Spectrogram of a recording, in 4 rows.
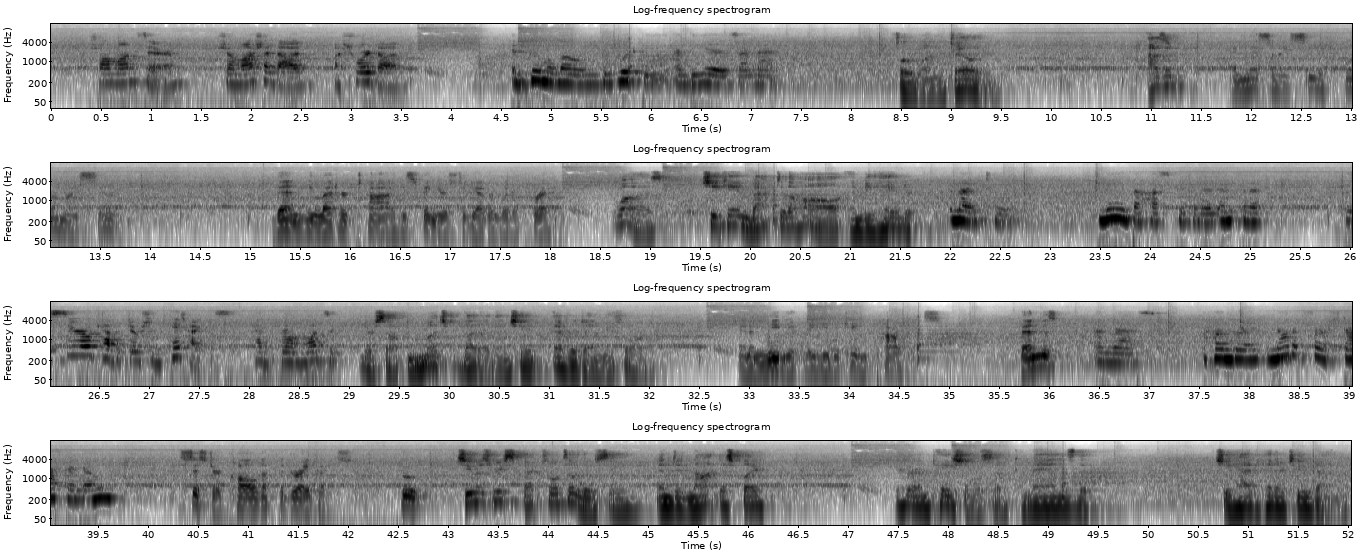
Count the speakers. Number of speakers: four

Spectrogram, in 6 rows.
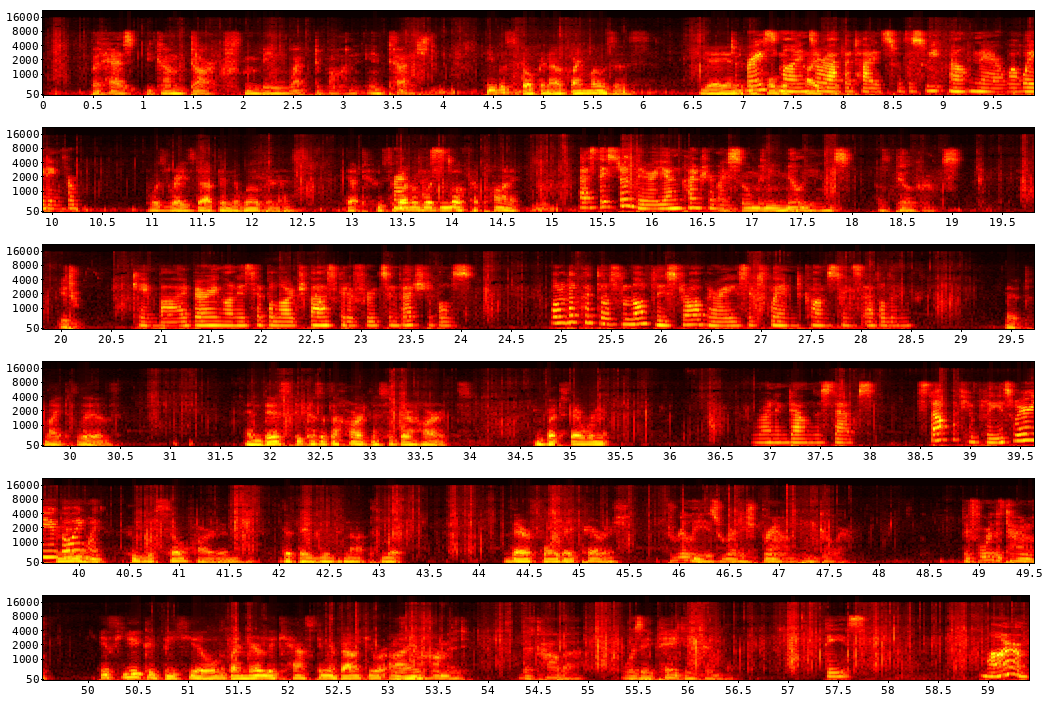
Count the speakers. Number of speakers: three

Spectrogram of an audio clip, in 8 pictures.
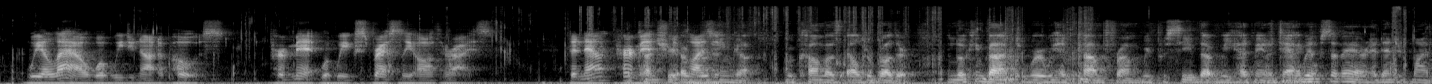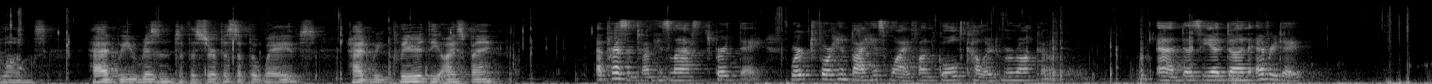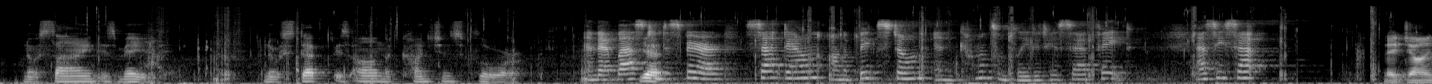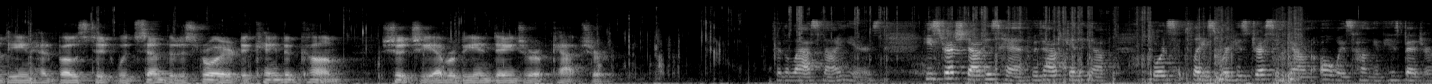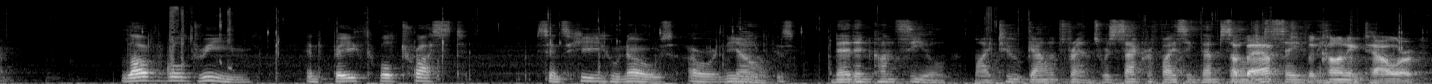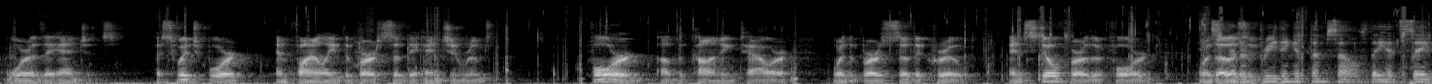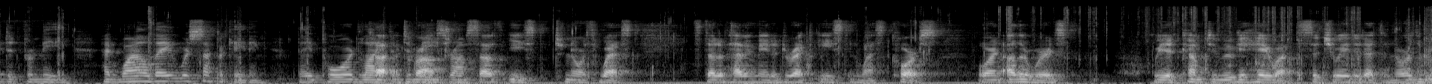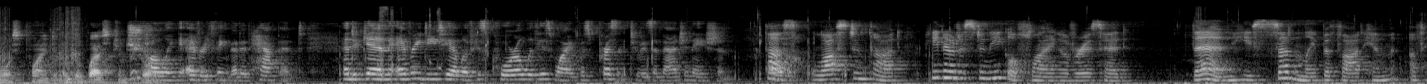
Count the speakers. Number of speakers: seven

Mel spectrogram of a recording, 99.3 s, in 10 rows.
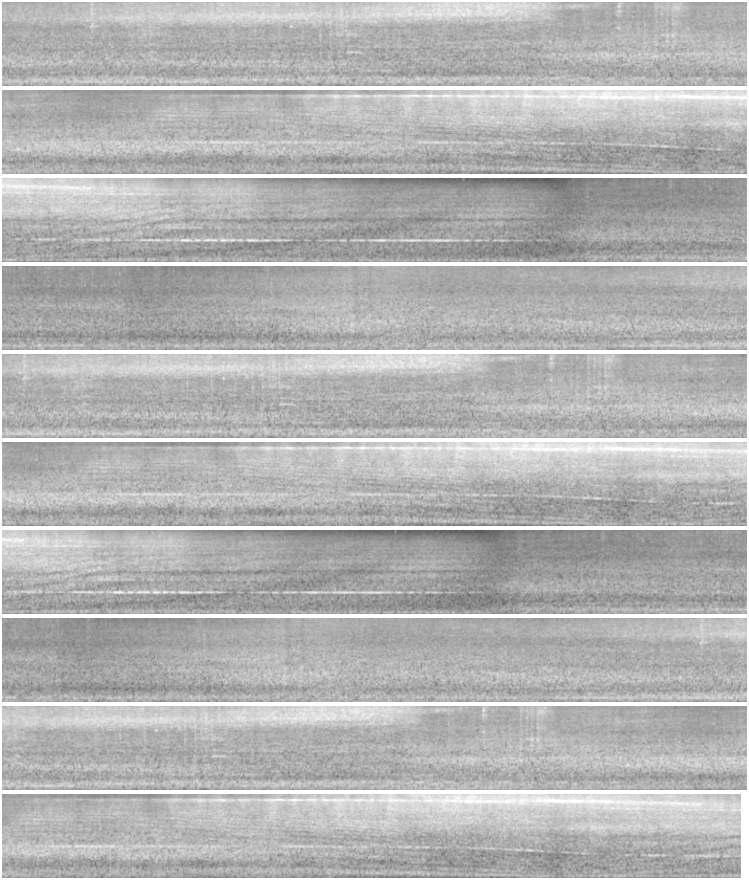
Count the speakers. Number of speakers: zero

